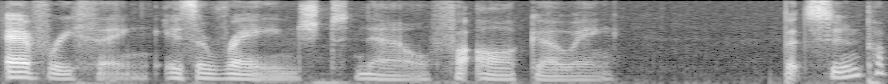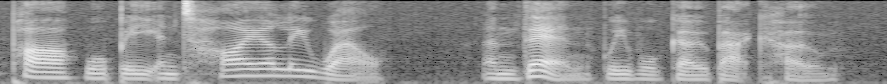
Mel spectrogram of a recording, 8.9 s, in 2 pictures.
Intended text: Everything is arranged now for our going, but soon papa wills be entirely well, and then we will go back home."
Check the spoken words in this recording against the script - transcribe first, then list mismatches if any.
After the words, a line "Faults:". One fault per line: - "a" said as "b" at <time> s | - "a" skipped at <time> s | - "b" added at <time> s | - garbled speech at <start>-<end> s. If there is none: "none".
Everything is arranged now for our going, but soon papa will be entirely well, and then we will go back home."
Faults:
- "wills" said as "will" at 4.8 s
